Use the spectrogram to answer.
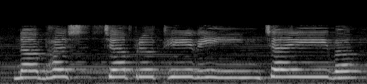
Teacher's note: ಕಾರಣ ನಭಶ್ಚ ಇಲ್ಲಿ ಭ ಮಹಾಪ್ರಾಣ ರಸ್ವ ಅದರ ಮೇಲೆ ಆಘಾತ ಬರಬೇಕು ಪೃಥ್ವಿಂಚೈವ ವಿ ದೀರ್ಘ ಅದರ ನಂತರ ಅನುಸ್ವಾರದ ಉಚ್ಚಾರಣೆ ಚ ವರ್ಗದ ಅನುನಾಸಿಕ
